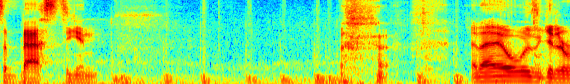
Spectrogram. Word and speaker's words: Sebastian: Especially on this game because it like Sebastian is not Sebastian, it's Sabastian.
